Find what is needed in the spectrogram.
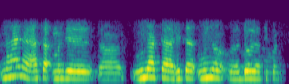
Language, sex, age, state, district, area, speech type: Marathi, male, 18-30, Maharashtra, Nanded, rural, conversation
